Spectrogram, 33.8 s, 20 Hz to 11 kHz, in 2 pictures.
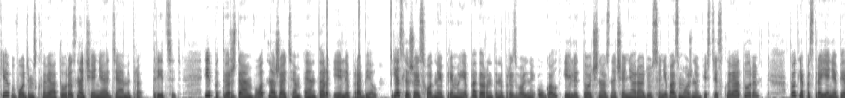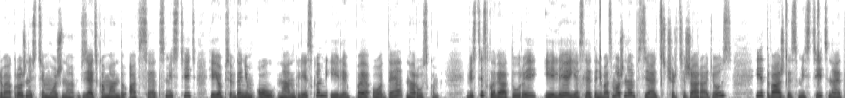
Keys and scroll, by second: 0.1 F10, 2.4 3, 4.8 Return, 24.3 o, 25.1 space.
